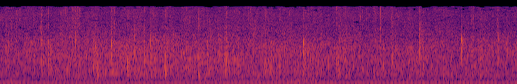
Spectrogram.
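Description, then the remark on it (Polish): Steady applause from a crowd at a sanctuary in Rychwałd, welcoming a group from St. Martin's parish in Radziechowy: a dense, even patter of many hands clapping at once, sustained at a fairly loud level with no voices over it. “A zatem witamy i pozdrawiamy naszych przyjaciół z parafii świętego Marcina w Radziechowach. Brawa dla nich!”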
